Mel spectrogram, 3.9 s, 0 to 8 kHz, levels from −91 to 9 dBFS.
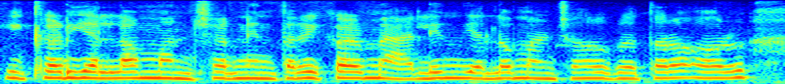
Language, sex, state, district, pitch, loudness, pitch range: Kannada, female, Karnataka, Bidar, 215 Hz, -15 LUFS, 210-220 Hz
